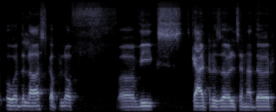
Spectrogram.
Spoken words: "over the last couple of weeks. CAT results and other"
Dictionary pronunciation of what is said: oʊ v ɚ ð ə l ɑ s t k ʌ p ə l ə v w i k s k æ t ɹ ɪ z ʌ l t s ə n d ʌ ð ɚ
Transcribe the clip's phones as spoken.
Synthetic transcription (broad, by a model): oʊ v ɚ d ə l ɑ s t k ʌ p ə l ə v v i k s k æ t ɹ ɪ z ʌ l t s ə n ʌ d ɚ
